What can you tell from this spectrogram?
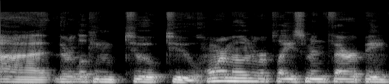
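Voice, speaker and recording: A man with a New Jersey accent at a fairly slow pace. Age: 60s. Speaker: company founder. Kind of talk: webinar talk.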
